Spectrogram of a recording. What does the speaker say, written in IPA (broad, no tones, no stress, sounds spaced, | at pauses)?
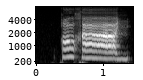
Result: q ɔ χ ɾ aː ɲ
